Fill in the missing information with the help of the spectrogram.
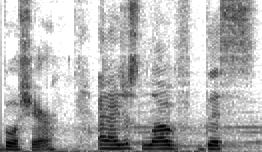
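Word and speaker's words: Mainbocher: um is from the fashion designer Maino Booker it's actually pronounced buer and I just love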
